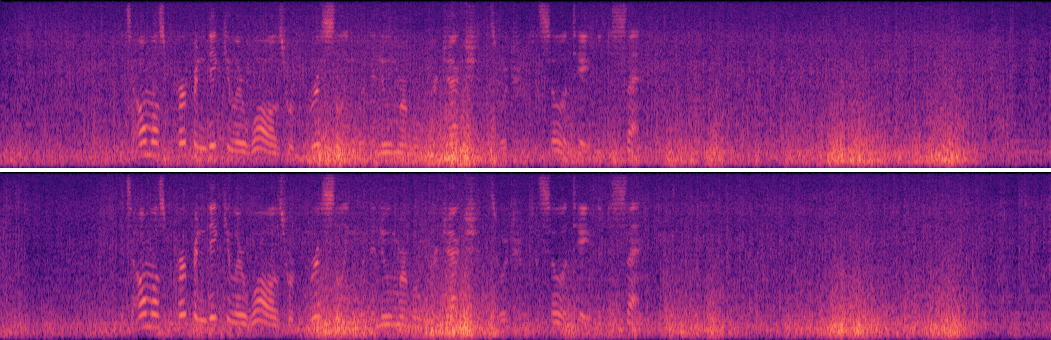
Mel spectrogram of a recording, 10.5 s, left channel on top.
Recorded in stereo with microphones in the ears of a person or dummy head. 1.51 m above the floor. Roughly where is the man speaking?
Centre.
